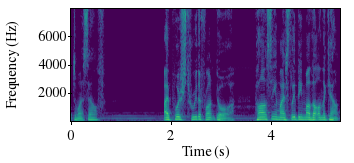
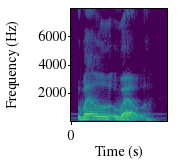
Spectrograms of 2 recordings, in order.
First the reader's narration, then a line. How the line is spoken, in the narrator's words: he slurred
